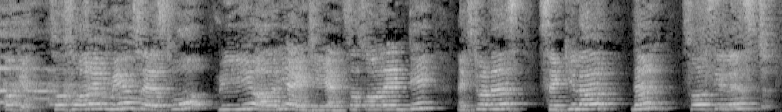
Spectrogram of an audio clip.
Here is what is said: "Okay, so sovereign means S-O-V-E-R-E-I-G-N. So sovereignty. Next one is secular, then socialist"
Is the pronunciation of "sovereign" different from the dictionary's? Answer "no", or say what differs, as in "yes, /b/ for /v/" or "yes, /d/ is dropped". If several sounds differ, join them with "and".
yes, /v/ is dropped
